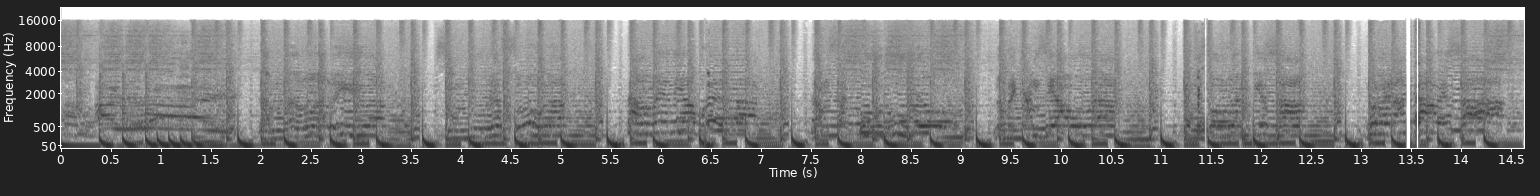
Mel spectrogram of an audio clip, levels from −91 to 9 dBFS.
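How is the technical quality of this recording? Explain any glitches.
Quality is marred by three runs of corrupt frames that were decoded anyway, at 6.43–6.49, 11.35–11.47 and 13.44–13.59 s. Damaged data misplaced energy across frequencies, producing loud glitches.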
